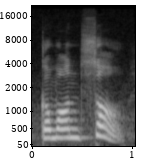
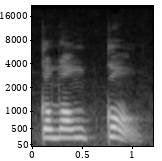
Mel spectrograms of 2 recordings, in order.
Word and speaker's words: commençons: Commençons. But since there's no cedilha here, it will be pronounced how? Commençons. That sounds really weird. And it sounds kind of harsh. It is really rough.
